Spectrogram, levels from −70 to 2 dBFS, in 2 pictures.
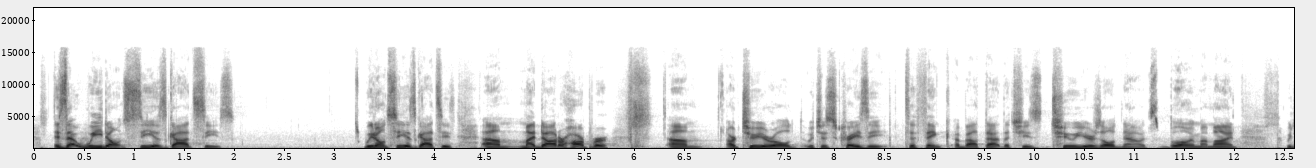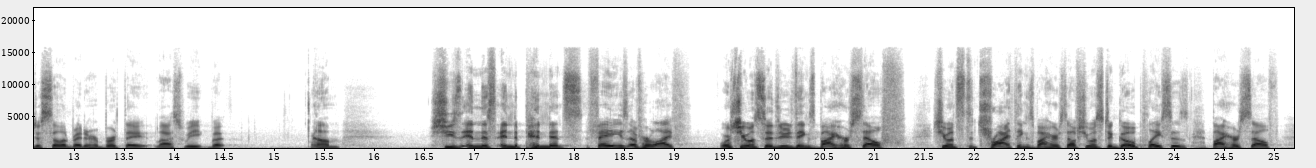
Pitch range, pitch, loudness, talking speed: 130-185 Hz, 155 Hz, -14 LUFS, 190 wpm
